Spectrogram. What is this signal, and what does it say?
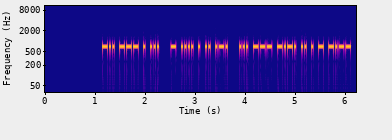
Morse code, heard as a keyed tone, about 36 wpm, 700 Hz. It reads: DOES THEIR SOCIETY
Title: Sentences from Top 1000 Words - Review Part 6 - 35wpm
